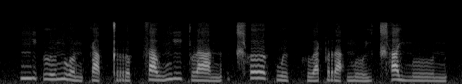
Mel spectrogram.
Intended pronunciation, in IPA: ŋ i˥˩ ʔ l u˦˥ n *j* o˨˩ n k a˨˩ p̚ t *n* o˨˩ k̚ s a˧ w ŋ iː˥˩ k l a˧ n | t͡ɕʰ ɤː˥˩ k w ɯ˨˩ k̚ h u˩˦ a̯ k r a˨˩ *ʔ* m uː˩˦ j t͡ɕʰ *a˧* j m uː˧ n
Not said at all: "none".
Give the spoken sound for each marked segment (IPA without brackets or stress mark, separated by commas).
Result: w, r, ʔ, a˥˩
